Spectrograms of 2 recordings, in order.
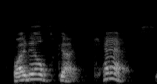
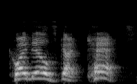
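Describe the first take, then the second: First: Slow, higher, baffled question "Quidel's got cats?"; puzzled echo. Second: Slow, higher, Puerto Rican lilt on "Quidel's got cats"; imitating Steven's accent. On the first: Retold or imitated. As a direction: repeat "cats" back slowly, puzzled and rising. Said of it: "And I'm like". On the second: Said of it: "He goes".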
